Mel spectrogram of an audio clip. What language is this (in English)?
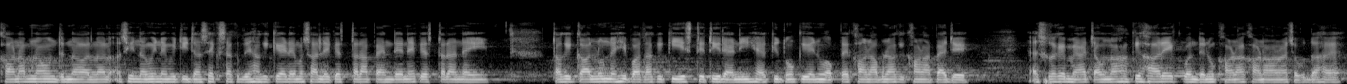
Punjabi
